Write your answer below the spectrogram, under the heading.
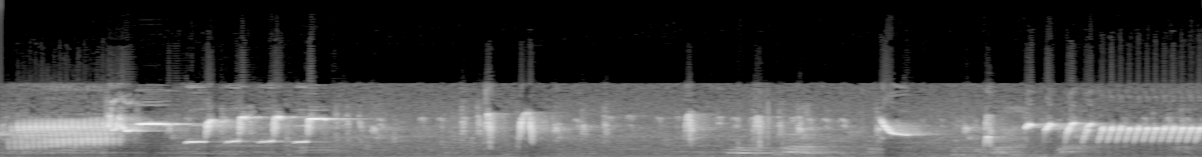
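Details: Gacor champion canary pours out varied song: a buzzy opening, level whistled notes, dense chattering phrases, then a rapid even trill closing the passage.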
